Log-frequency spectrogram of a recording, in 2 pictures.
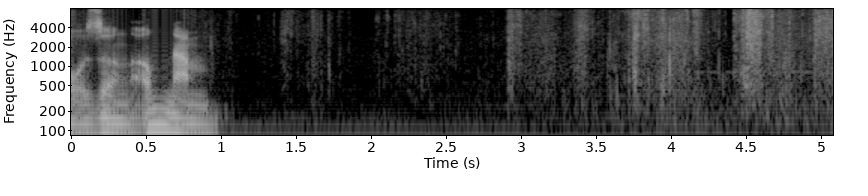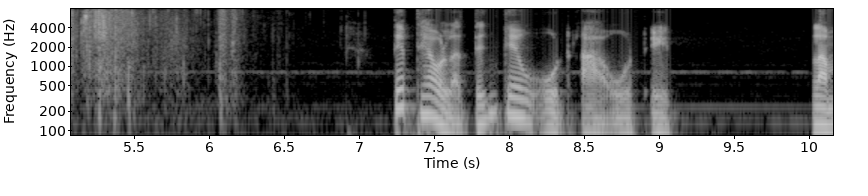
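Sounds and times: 
speech: 0.1 - 1.0, 7.2 - 9.2
rustling footsteps at night in the garden behind a house: 0.8 - 6.8.

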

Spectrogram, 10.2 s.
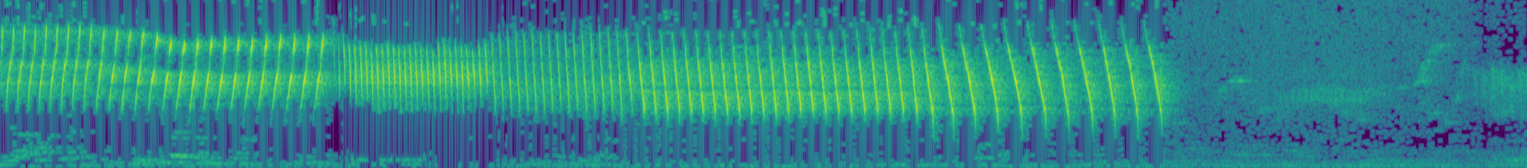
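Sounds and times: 
canary song: 0.0 - 10.1.

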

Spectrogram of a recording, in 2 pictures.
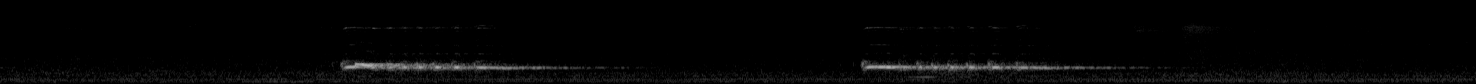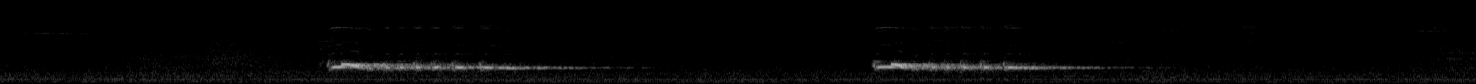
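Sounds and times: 
zebra dove song: 3.4 - 5.8, 8.6 - 11.2, 18.0 - 20.6, 23.5 - 26.0.

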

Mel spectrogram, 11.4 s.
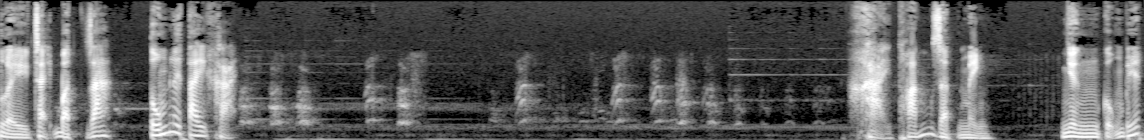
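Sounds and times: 
speech: 0.0 - 2.4, 8.6 - 10.0, 10.6 - 11.4
dog barking loudly: 2.4 - 4.3, 4.9 - 7.5.

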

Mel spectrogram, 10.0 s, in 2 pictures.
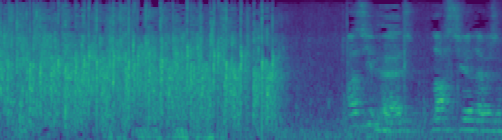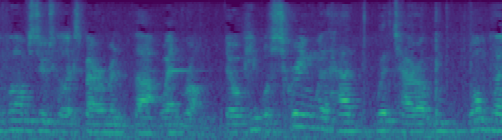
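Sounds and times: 
audience applause: 0.0 - 2.9
speech: 3.6 - 10.0.

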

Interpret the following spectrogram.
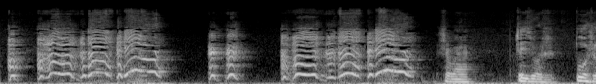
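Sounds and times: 
vocal mimicry performer imitating hen clucks and rooster calls with circular breathing: 0.0 - 4.3
speech: 4.4 - 5.9.

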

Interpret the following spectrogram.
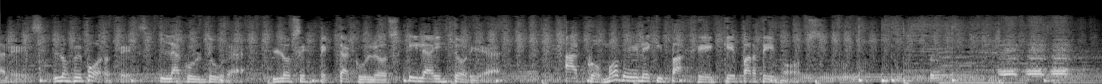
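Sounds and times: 
speech: 0.0 - 8.6, 9.3 - 10.9
train whistle blasts: 9.9 - 11.0.

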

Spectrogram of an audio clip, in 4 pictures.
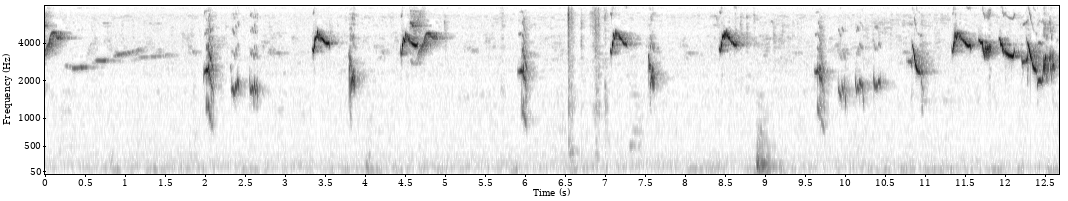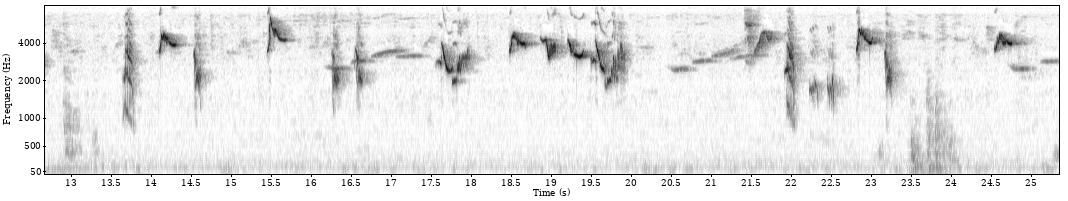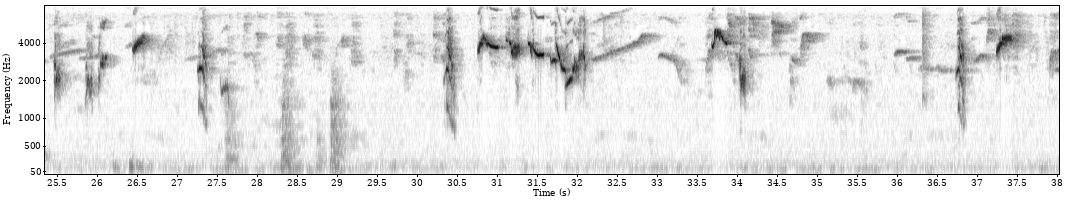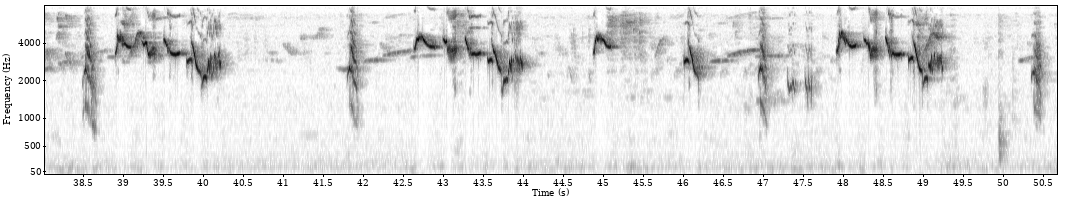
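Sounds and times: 
Oriental magpie-robin song: 0.0 - 6.2, 6.8 - 23.5, 24.3 - 50.6.

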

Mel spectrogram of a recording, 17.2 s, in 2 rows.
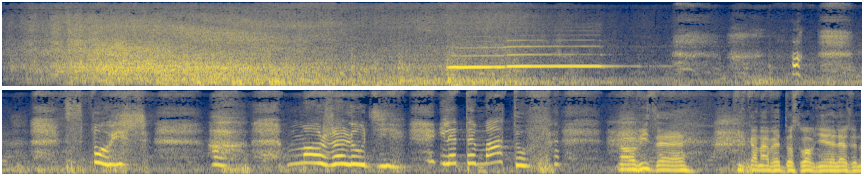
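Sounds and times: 
train hissing at a station: 0.0 - 11.5
station voices and bustle: 0.1 - 17.1
train whistle at a station: 4.4 - 6.8
speech: 12.4 - 17.1.

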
